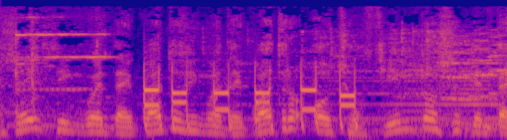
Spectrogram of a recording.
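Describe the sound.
Telephone keypad tones are dialed in a quick run of many short beeps, heard under a voice that keeps talking.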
